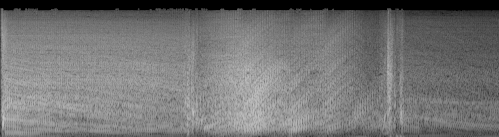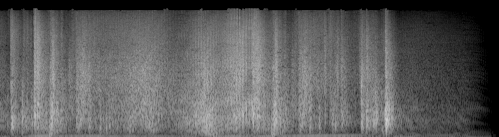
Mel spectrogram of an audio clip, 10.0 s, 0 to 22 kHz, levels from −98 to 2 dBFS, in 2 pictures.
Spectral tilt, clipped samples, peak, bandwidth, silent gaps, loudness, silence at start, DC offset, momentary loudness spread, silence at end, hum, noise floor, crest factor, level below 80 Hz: -0.5 dB/octave; under 0.1%; -4 dBFS; 17 kHz; none; -24 LUFS; 0 s; under 0.1%; 15 LU; 0.85 s; none; -61 dBFS; 22 dB; -56 dBFS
